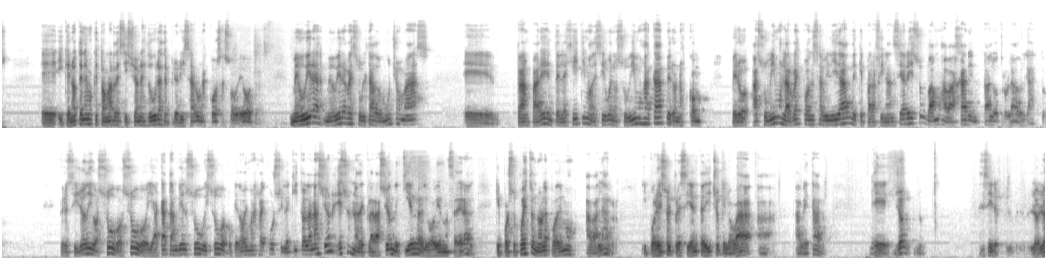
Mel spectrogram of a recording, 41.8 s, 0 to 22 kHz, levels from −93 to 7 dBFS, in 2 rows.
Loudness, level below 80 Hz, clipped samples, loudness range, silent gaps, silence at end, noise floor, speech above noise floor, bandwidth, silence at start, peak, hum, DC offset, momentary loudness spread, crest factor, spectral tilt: -27 LUFS; -66 dBFS; under 0.1%; 7 LU; none; 0 s; -68 dBFS; 41 dB; 12.5 kHz; 0 s; -8 dBFS; none; under 0.1%; 12 LU; 20 dB; -6 dB/octave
